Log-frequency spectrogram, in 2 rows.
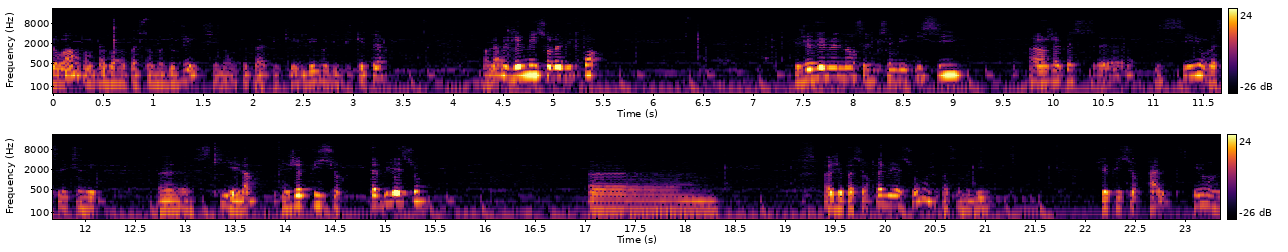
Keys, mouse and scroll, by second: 0.6 Tab, 2.9-4.9 drag, 4.9-5.9 middle drag, 5.3 KP_3, 6.6-8.5 middle drag, 8.7-10.5 right drag, 11.1-13.0 right drag, 17.7-19.9 middle drag, 19.9 Tab, 22.8-23.3 right drag.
